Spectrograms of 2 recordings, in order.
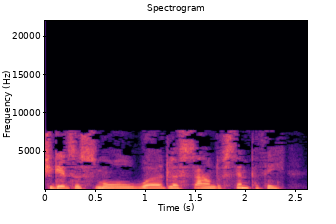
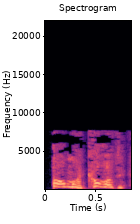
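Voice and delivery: high, shocked, breaking; near tears; 9 semitones higher than usual. A narrator's reading. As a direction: cry out in horror. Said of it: "She was almost crying".

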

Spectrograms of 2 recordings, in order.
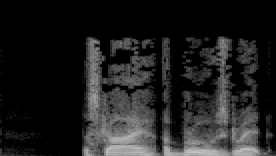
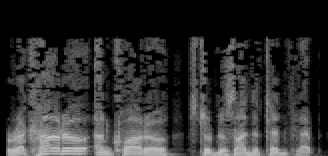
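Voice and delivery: plain reading voice

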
